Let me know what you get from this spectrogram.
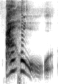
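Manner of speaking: loud, high yelp of pain. Acted. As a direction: cry out from a slap. Just got slapped.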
